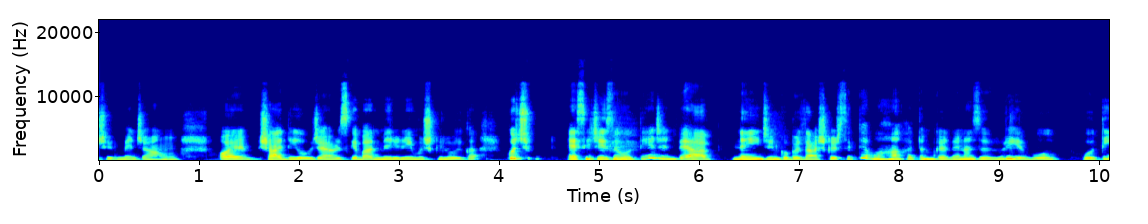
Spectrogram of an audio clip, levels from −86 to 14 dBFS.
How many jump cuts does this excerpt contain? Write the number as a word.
zero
